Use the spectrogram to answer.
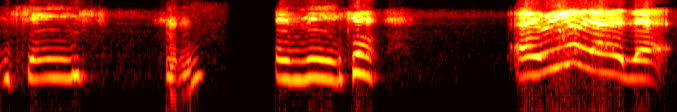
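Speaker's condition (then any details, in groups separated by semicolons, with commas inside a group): Cerebral palsy; severe cerebral palsy from birth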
